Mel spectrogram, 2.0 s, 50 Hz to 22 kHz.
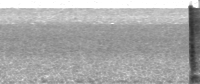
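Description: Doom Armageddon crossbow firing a 20-inch bolt: one sharp, loud snap of the string release near the end, after a stretch of near quiet.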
